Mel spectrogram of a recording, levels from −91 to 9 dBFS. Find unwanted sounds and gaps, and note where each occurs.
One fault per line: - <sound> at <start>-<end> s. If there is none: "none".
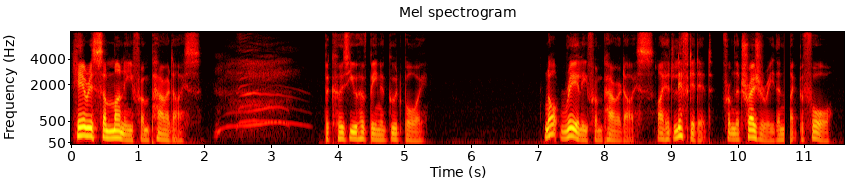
- breath at 2.1-3.6 s
- dropout at 10.7-10.8 s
